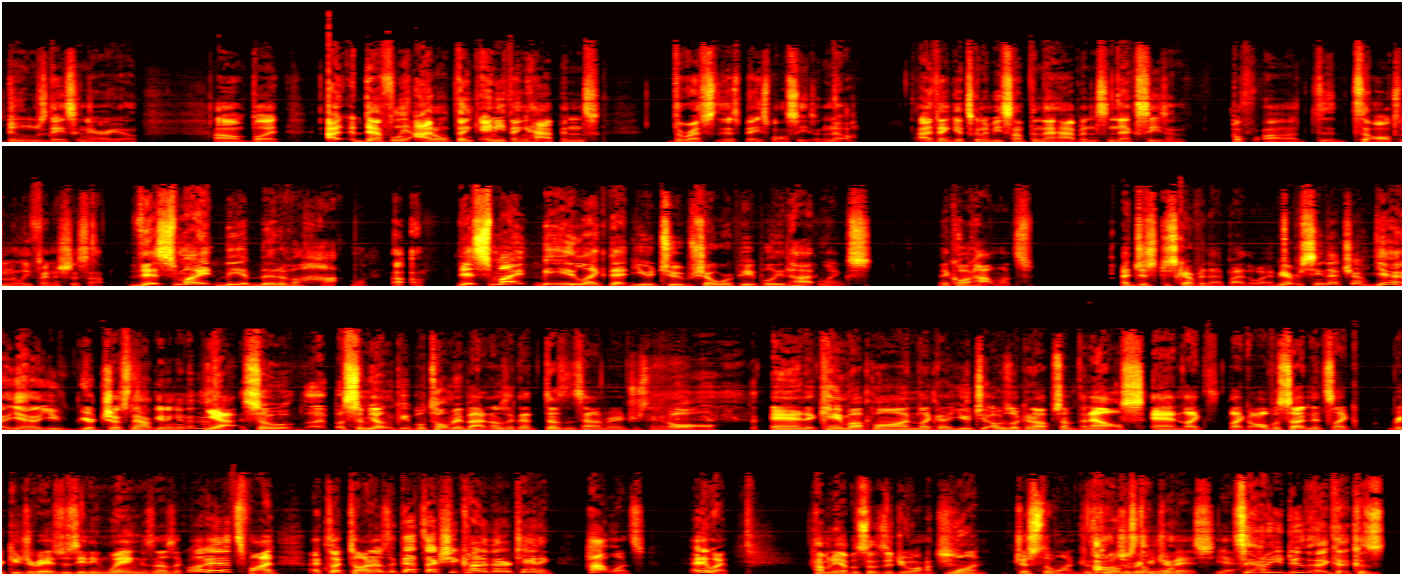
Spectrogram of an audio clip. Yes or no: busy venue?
no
